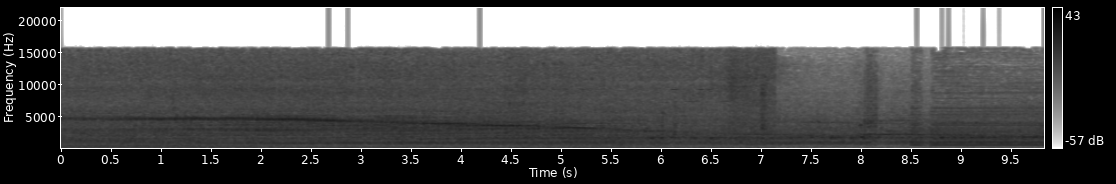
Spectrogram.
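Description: Truck engine running steadily, with a high whine that slowly falls in pitch, cutting off about seven seconds in. A truck horn sounds near the end and holds.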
